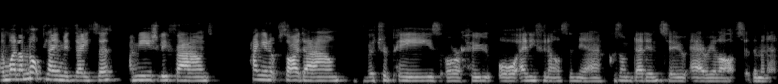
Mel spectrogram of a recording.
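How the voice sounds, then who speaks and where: At a very fast pace, the woman talks in a medium pitch. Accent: Leicester. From England, Leicester. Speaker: data analytics manager. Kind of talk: presentation. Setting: online video meeting.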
